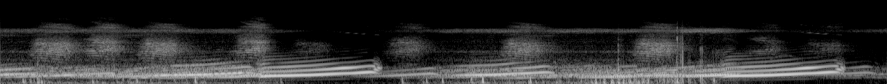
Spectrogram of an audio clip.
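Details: Mexican burrowing toads (Rhinophrynus dorsalis) give long, low moaning calls that slide upward and overlap one another, recorded on 4 June at El Duende creek on the Indio Desnudo trail, Santa Rosa sector, ACG.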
